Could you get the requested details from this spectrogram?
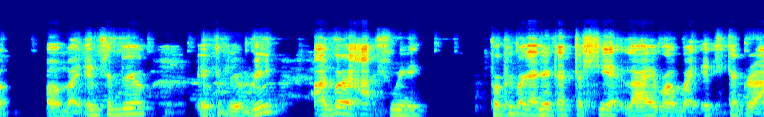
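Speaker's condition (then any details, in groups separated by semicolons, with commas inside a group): Cerebral palsy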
